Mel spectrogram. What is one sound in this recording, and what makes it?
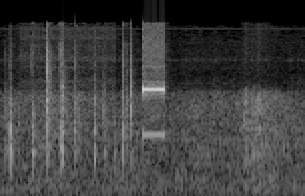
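A short electronic beep sounds once.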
